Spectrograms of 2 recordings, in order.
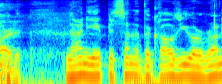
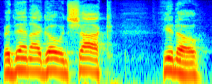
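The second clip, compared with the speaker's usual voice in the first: louder and higher, worked up; telling fellow medics about a revived patient, excited and louder; excited storytelling; 6 semitones higher, 9 dB louder than usual. Real, not acted. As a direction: tell it all fired up, voice climbing.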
